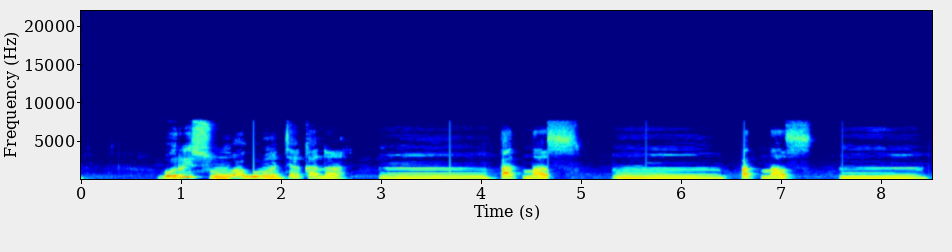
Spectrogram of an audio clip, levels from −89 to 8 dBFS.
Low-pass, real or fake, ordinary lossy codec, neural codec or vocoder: none; real; none; none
